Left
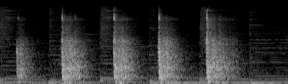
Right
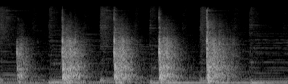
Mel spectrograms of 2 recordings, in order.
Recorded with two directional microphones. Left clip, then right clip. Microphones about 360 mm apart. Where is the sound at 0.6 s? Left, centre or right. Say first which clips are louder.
Left 2 dB; centre.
